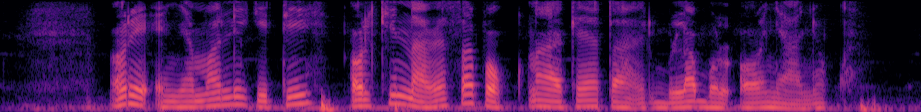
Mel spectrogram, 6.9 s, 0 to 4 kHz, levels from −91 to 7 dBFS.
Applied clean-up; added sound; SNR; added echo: none; none; none; none.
